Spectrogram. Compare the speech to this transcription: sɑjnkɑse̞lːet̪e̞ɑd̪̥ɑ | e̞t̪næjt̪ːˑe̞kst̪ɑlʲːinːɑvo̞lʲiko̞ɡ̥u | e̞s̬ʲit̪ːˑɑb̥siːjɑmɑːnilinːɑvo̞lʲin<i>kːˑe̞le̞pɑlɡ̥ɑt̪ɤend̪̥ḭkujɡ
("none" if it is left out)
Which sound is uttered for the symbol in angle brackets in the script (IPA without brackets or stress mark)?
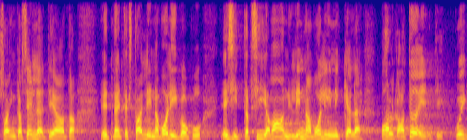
i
